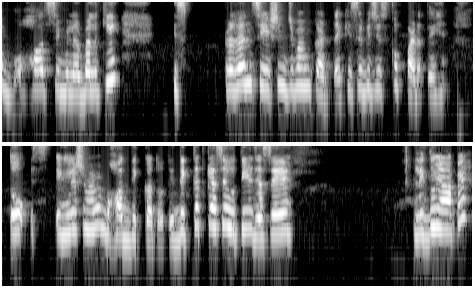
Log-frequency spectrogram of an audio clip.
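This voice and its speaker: A woman's voice: extremely high pitch, dry recording. A young woman teaching a language lesson, explaining step by step and often checking whether her students follow.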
